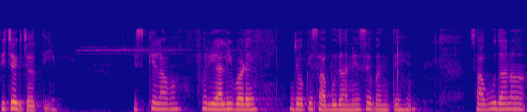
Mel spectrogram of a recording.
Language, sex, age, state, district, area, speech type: Hindi, female, 30-45, Madhya Pradesh, Ujjain, urban, spontaneous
